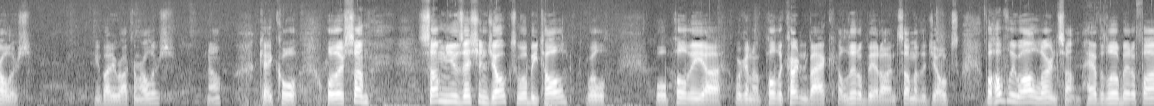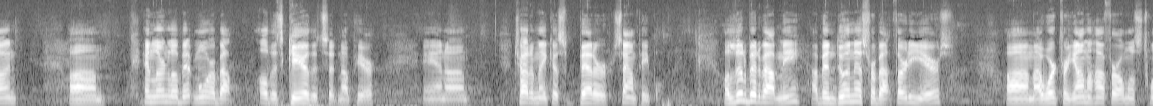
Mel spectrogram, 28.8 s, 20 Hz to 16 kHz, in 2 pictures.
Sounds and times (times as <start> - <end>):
Speech: 0.0 - 26.4, 27.0 - 28.8.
